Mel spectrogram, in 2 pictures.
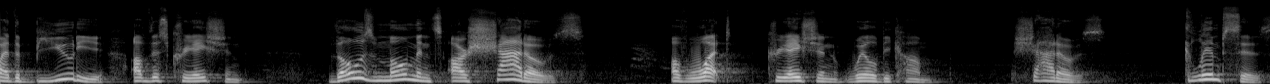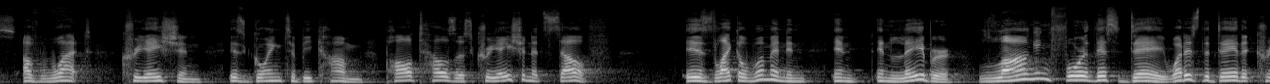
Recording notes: preached at Fairview Cornerstone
